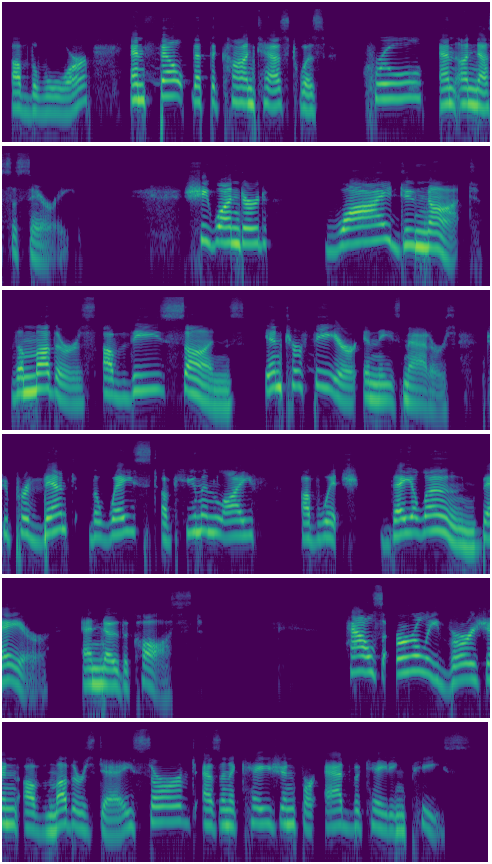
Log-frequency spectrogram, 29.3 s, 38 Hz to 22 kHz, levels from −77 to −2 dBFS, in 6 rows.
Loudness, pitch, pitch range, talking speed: -25 LUFS, 220 Hz, 180-255 Hz, 115 wpm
